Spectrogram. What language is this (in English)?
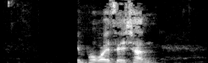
Thai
